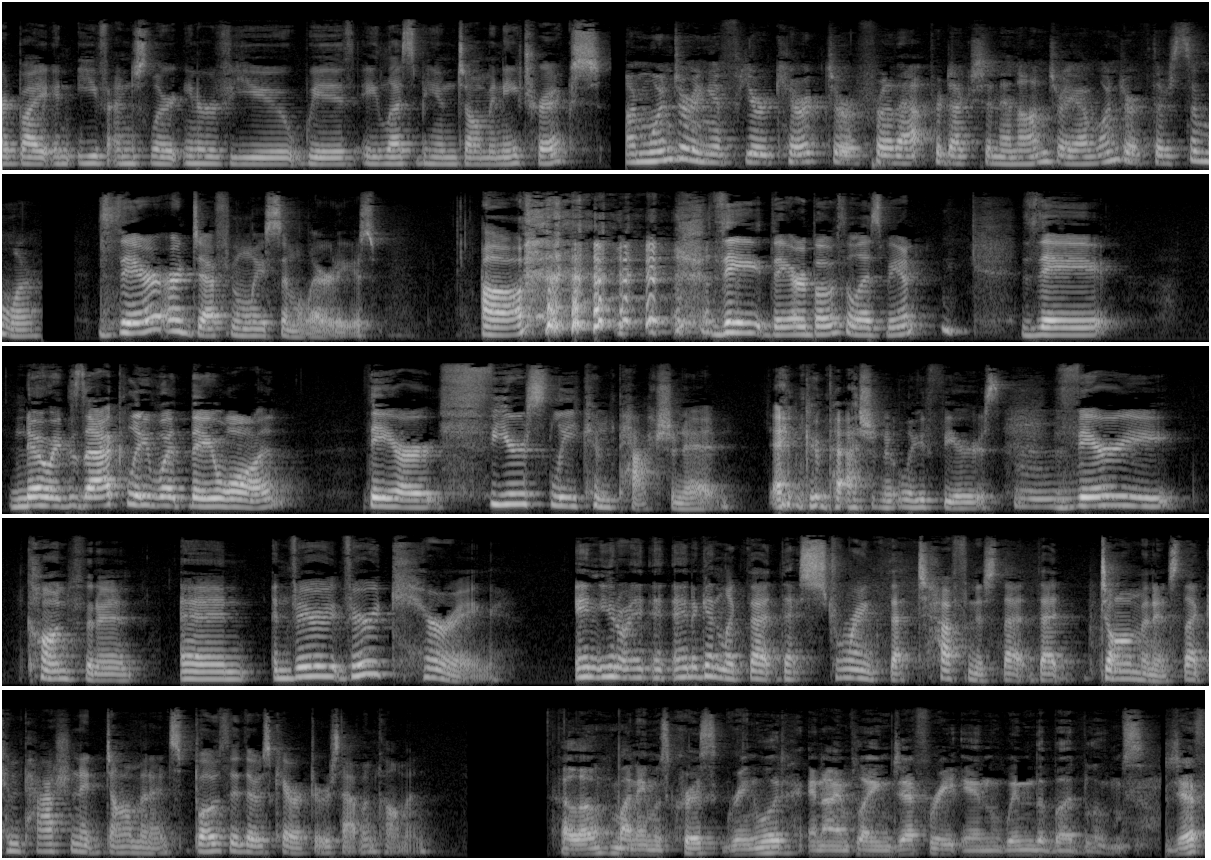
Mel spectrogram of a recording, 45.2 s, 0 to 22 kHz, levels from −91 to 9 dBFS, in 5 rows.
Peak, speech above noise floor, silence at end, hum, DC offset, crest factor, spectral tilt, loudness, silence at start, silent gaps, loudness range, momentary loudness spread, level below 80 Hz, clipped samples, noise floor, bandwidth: 0 dBFS; 41 dB; 0 s; none; under 0.1%; 24 dB; -3.5 dB/octave; -24 LUFS; 0 s; 4.57-4.67 s, 9.41-9.59 s, 39.70-40.28 s; 8 LU; 13 LU; -78 dBFS; under 0.1%; -65 dBFS; 14.5 kHz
